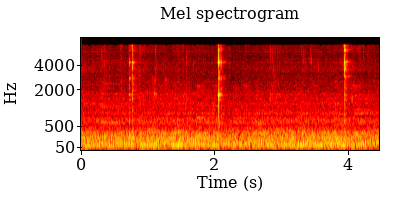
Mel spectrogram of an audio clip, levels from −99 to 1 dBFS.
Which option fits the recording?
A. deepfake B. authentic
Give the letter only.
A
